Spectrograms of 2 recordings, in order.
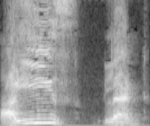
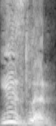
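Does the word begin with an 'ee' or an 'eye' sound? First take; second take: eye; ee. First: The word begins with an 'eye' sound. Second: The word begins with an 'ee' sound. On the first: The speaker calls it right. "আই আই আইসল্যান্ড" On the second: The speaker calls it wrong. "ইসল্যান্ড না"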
